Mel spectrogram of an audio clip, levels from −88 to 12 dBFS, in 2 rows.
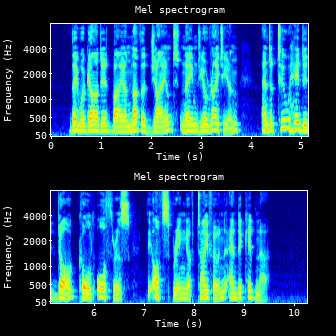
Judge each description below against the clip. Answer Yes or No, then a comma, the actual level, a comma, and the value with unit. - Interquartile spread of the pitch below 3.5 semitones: Yes, average, 3.1 semitones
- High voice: No, medium, 155 Hz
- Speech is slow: Yes, slow, 125 wpm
